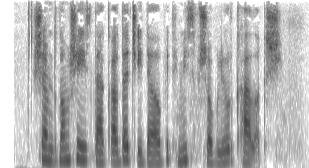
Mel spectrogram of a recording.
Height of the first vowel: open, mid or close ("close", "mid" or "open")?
mid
